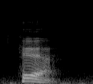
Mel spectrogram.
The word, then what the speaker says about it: höher: In this case, we add an umlaut to the vowel in the comparative and change the double consonant ch to a more pronounceable h. The resulting comparative adjective, meaning taller or higher in English, is pronounced höher.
